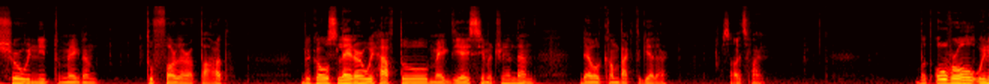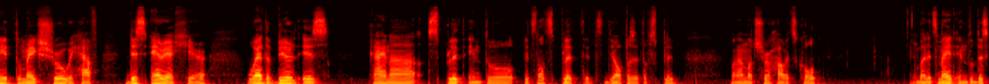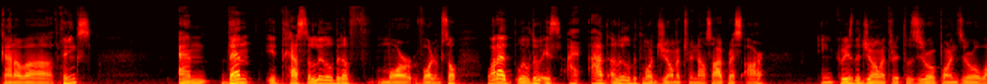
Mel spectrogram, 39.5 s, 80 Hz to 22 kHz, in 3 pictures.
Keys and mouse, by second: 0.2-7.2 shift+drag, 1.7 2, 7.2-9.8 ctrl+right drag, 9.8-16.7 alt+drag, 10.3 ctrl+alt+right click, 12.8 g, 13.5 ], 13.6 ], 16.7-23.3 right drag, 23.3 alt+click, 24.2-35.8 right drag, 35.8-39.5 drag, 35.8 r.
